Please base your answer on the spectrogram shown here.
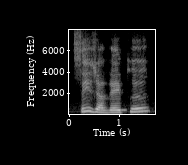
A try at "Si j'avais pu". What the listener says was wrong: Si j'avais pu. Not j'avais, not je vais peu. Not je vais, which is I'm going, or peu, which is I can. Si j'avais pu. P-U, pu. Si j'avais pu.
